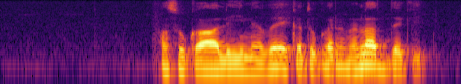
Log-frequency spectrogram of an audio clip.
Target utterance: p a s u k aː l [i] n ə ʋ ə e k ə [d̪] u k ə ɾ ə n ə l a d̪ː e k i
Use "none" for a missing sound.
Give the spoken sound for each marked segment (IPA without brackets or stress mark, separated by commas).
iː, t̪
